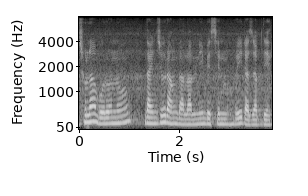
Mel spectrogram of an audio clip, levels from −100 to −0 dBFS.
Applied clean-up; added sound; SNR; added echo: none; none; none; none.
